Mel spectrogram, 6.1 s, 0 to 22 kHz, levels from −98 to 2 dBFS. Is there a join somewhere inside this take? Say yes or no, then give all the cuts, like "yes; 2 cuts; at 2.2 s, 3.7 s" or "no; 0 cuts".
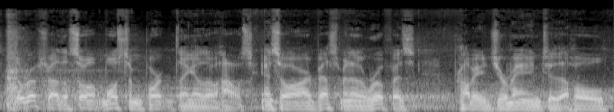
no; 0 cuts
